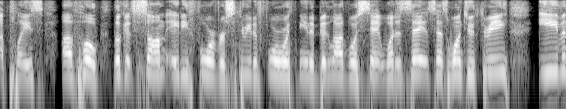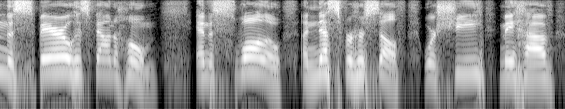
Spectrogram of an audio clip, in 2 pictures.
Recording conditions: large echoing room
